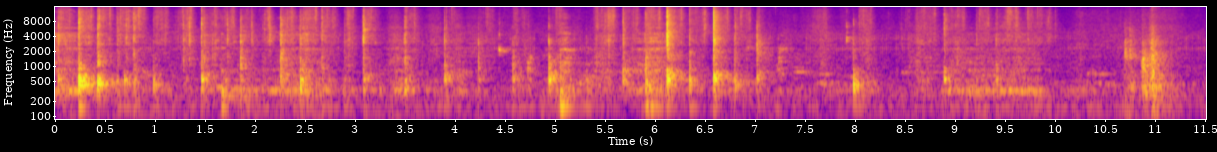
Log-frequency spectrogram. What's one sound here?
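A razor scrapes through stubble with short rasping strokes.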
